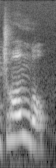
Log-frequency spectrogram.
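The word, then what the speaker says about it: 中国: लेकिन जो Chinese language है उसमें जो नाम है वो है जोंगो।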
